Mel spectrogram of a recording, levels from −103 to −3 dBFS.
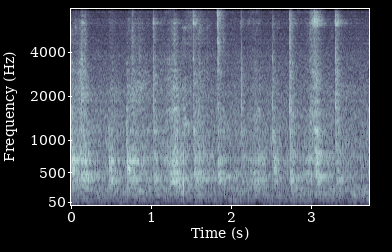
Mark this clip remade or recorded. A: remade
